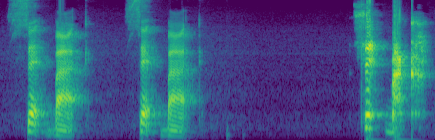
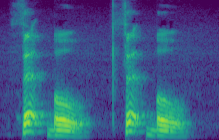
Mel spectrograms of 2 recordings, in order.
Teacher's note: A veces reemplazamos la T o la D o la P y ponemos compresión de aire. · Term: glottal stop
